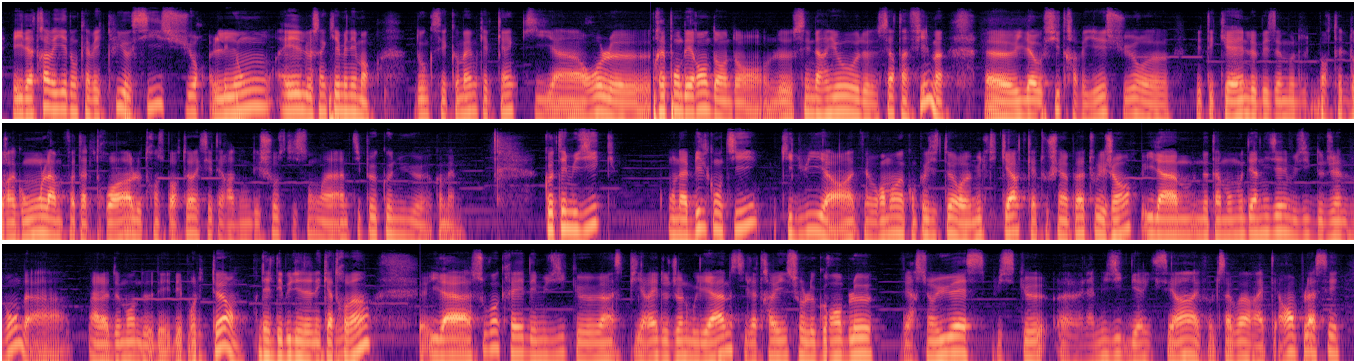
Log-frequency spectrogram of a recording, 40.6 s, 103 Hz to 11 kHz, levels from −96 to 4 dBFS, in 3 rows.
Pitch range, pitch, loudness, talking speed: 105-130 Hz, 120 Hz, -21 LUFS, 210 wpm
